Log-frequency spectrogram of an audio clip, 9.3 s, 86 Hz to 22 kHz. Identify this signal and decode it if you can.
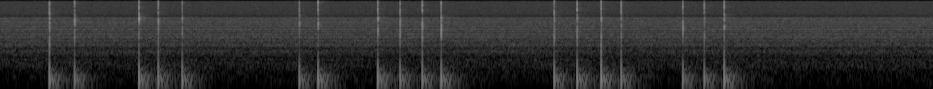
Tap code, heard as knocks on a wall, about 5 knocks a second, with room echo. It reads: HIS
